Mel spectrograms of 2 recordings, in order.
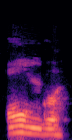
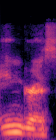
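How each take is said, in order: First: The name ends with an r sound. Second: The name ends with an s sound. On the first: The speaker calls it right. "It's like angry without the e" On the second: The speaker calls it wrong. "it's not Ingress"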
